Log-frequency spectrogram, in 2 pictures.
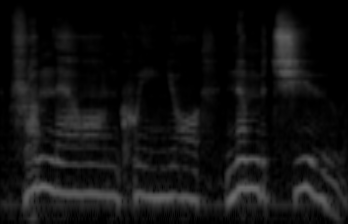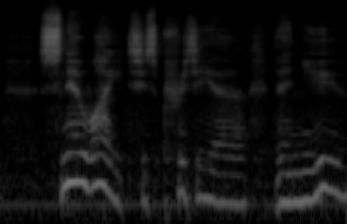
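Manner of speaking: slow, changed mirror voice delivering bad news; a deliberate, solemn mirror; magic mirror. Mirror telling the queen she is second, slow and grave. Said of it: "she heard the magic mirror say".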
